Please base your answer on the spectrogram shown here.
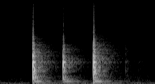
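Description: Three firm knocks on a convent door, evenly spaced and close, each sharp rap ringing briefly before silence.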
